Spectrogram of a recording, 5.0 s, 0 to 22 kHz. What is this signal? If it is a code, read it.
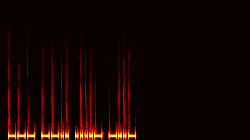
Morse code, heard as a keyed tone, about 25 wpm, 700 Hz. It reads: OZ4X
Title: DXCC-100 Call Signs - 4 Characters - Repeated 3x - 25wpm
